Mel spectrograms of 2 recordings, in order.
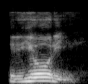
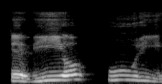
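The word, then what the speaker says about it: りょうり: রিওরি রিও উরি হবে না। হ্যা এটা রিওরি। এটা যেহেতু লং হয়েল। এটা একসাথে উচ্চারণ হবে। এটার উচ্চারণটা কিন্তু একসাথে হবে।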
